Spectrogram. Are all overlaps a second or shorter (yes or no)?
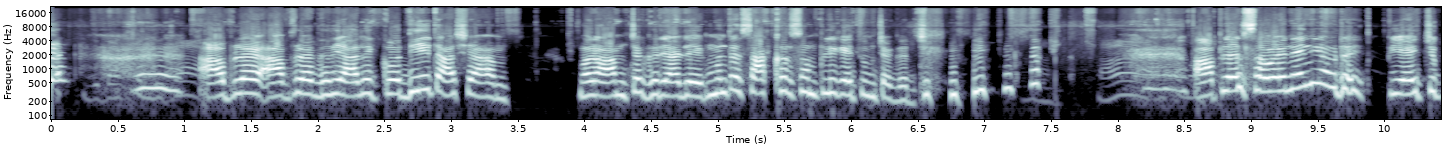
no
